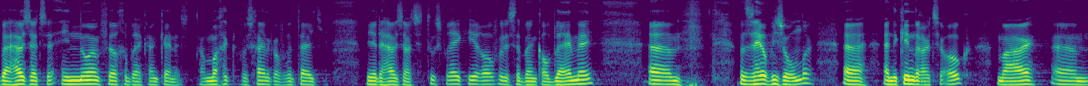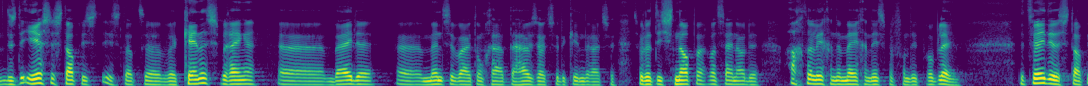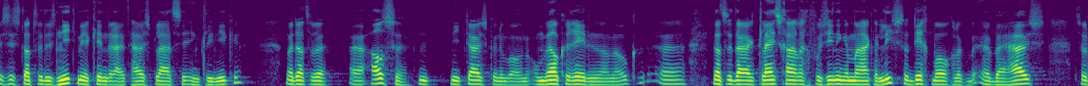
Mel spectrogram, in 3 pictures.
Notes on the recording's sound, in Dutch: We zijn live vanuit theater Frascati in Amsterdam. Een bijzondere locatie voor een bijzondere aflevering, in samenwerking met Frascati dat in corona tijden met hun 'Radio Futura' hun visie op kunst en de wereld de lucht in gooit.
